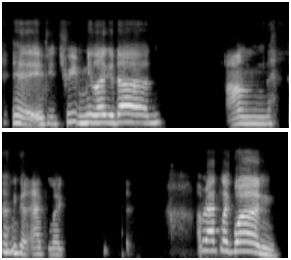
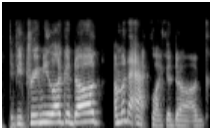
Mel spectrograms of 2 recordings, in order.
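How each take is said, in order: First: Mock flustered, faltering comeback; choking on spit. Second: Mock-tough comeback, starting high and loud; fantasy comeback. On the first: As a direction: sputter and stall, then blurt it out loudly. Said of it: "choke on my spit or something". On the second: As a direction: deliver it as a confident imagined retort. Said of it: "But I think it would go more like".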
